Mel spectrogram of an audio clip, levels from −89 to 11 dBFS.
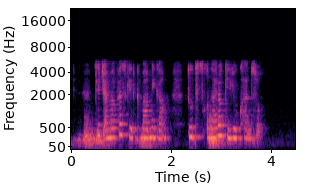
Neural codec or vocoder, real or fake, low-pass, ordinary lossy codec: none; real; 5.4 kHz; Opus, 24 kbps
